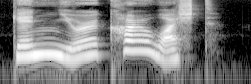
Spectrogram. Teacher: get과 your 사이에도 nasal insertion이 생길 가능성이 큽니다.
